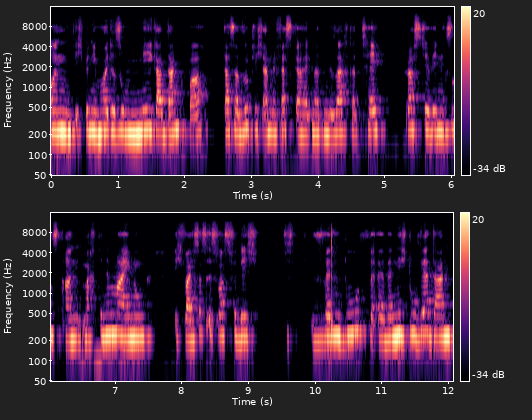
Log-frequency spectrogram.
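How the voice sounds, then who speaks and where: A woman's somewhat breathy, fairly high voice in a monotone, flat intonation at a moderate pace. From eastern Germany. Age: 30s. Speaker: network marketing entrepreneur. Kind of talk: interview about life story.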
